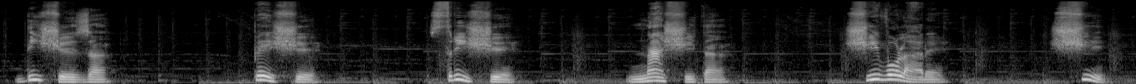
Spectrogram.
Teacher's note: Usamos la SC con las vocales I y E. Este grupo tiene un sonido único como silbante. Se hace apoyando la lengua directamente al paladar, como cuando pronuncias la C.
